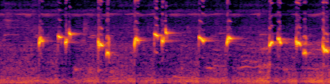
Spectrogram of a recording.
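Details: Sooty-headed bulbul song used as a lure: clear, spaced whistled notes, often in pairs, rising and falling, delivered at an unhurried irregular pace.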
